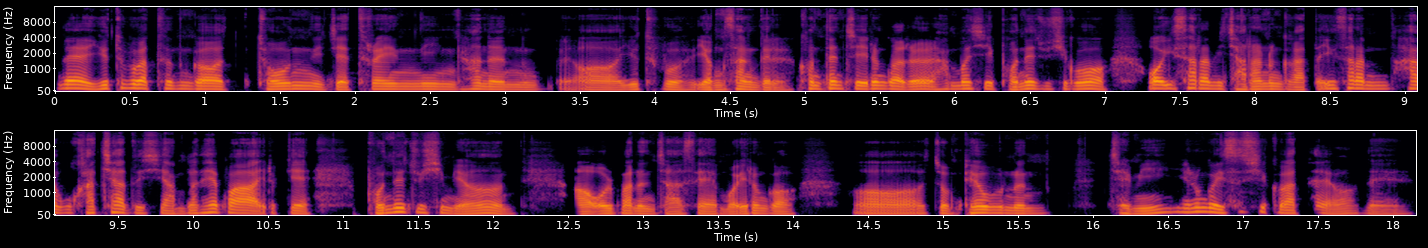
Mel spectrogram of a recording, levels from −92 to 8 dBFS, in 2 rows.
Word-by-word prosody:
네 160 +1 +4
YouTube 150 +5 +1
같은 145 -3 +1
거 125 -3 +4 0.2
좋은 125 +2 +2
이제 105 -1 +1
트레이닝하는 115 -3 -1 0.2
어 - - -4 0.2
YouTube 105 0 -3
영상들 95 -3 0
콘텐츠 140 0 +1
이런 140 +1 +4
거를 125 -3 +4
한번씩 130 0 -1
보내 145 - +2
주시고 130 +1 +1 0.3
어 150 - +7
"이 150 - -2
사람이 150 -5 +1
잘하는 115 +2 0
것 105 - -6
같다. 100 0 -2
이 - - 0
사람하고 140 -2 -1
같이하듯이 130 -4 -2
한번 115 +4 -3
해 155 - +4
봐." 120 -6 +5
이렇게 - - -2 0.4
보내 150 +10 +3
주시면 115 -7 -1 0.4
어 95 +1 +4
올바른 110 -2 +2
자세 95 +2 -2
뭐 95 - 0
이런 110 +2 +1
거 100 -3 -1 0.4
어 110 - 0
좀 115 - 0
배우는 120 -4 +2 0.4
재미 110 +3 -1
이런 170 +2 +1
거 165 - +5
있으실 175 +6 -4
것 - - -1
같아요. 110 -2 -3
네. 85 -3 -7
120 Hz, 355 characters per minute, -23 LUFS, 105-135 Hz, 0.4 s, 어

